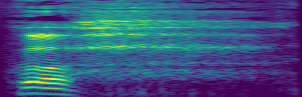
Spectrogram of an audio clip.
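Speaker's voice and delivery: long heavy sigh; loud sigh. Real, not acted. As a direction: let out a big sigh. Sigh after losing his voice.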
